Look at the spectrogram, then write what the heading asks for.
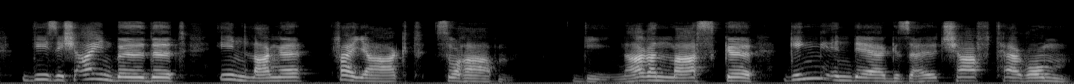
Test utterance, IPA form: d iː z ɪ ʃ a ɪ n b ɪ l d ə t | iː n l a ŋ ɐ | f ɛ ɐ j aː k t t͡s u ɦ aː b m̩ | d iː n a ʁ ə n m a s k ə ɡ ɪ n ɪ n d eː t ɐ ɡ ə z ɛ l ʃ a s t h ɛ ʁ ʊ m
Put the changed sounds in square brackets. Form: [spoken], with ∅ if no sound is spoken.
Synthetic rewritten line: d iː z ɪ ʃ a ɪ n b ɪ l d ə t | iː n l a ŋ [ə] | f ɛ ɐ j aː k t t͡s u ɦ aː b m̩ | d iː n a ʁ ə n m a s k ə ɡ ɪ [ŋ] ɪ n d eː [∅] ɐ ɡ ə z ɛ l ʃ a [f] t h ɛ ʁ ʊ m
